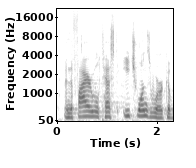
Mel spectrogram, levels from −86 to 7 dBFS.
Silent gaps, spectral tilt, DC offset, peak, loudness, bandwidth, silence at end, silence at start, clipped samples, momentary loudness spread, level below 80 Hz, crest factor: none; -6 dB/octave; under 0.1%; -22 dBFS; -38 LUFS; over 20 kHz; 0 s; 0.15 s; under 0.1%; 8 LU; -72 dBFS; 16 dB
